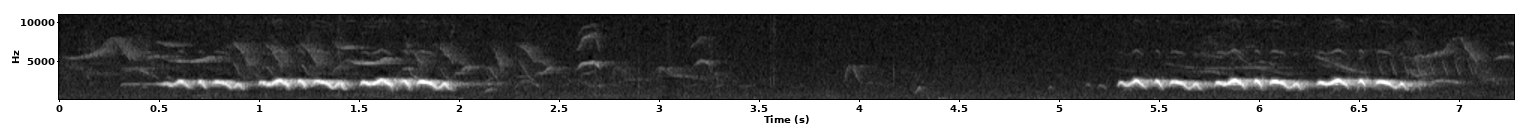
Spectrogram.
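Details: Rufous-browed Peppershrike (juan chiviro), one of Argentina's common birds, sings a rich, warbled whistled phrase of about one and a half seconds, repeated after a roughly three-second pause in quiet surroundings.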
